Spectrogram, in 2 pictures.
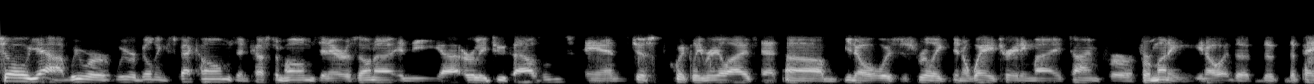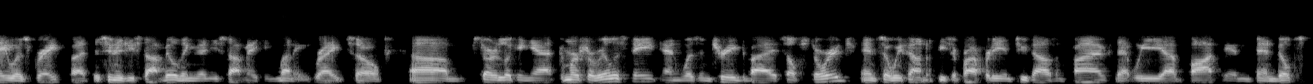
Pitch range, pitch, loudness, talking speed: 95-105 Hz, 100 Hz, -19 LUFS, 210 wpm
